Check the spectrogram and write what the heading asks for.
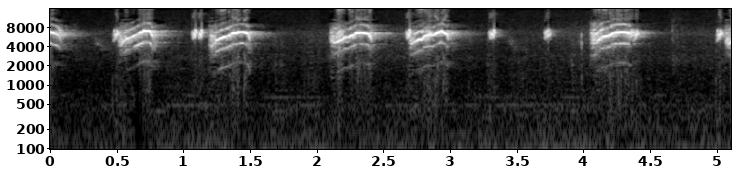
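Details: Male and female Javan munias on a lure track for small birds: shrill, bending chirps alternating with short sharp ticks, in an uneven rhythm roughly twice a second.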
